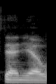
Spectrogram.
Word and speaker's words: Danielle: And Danielle, how do you pronounce Danielle with a French accent?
